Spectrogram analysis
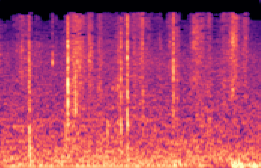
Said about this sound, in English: One-handed turning the pages. Still haven't gotten good at that.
